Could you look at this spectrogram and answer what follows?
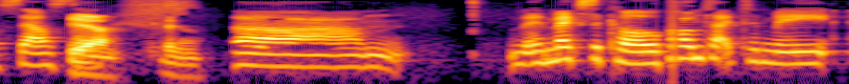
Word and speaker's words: Souza: I think they pronounce it Souza over there in Mexico, Souza.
